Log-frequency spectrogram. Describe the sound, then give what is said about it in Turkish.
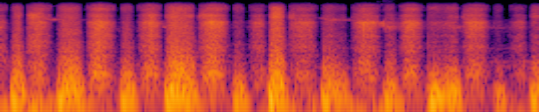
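A voice imitates a cat sniffing at things newly brought into the home: a rapid, steady series of short, breathy, hissing sniffs, fairly loud, with no speech. “Gümrük memuru gibi evinizde zaten kedi köpek varsa biliyorsunuz eve eşya geldi mi gümrük memuru başlıyor fısı fısı.”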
